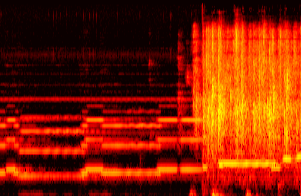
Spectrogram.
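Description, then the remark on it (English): Sustained keyboard chords play alone in a church service, then the audience breaks into loud, continuous clapping for people coming forward to be prayed with, swelling over the music for the last couple of seconds, with a few low thumps underneath. “Keep clapping for them.”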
